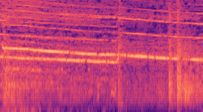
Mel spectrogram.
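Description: Diwali fireworks whistling: two steady high whistles slowly falling in pitch over a fizzing hiss, one of them stopping about two and a half seconds in, with a few sharp cracker bangs near the end.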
